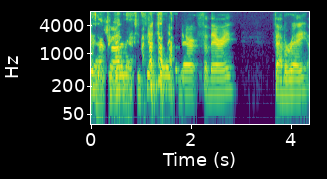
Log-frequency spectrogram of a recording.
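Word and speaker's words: Fabares: mentions Shirley Fabaret. I have the hardest time saying that. I always want to pronounce the S too.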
